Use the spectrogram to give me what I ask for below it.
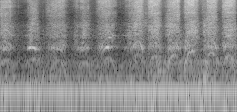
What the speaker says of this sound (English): I'm gonna file it down a bit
